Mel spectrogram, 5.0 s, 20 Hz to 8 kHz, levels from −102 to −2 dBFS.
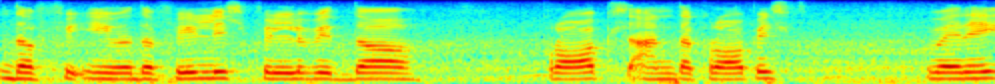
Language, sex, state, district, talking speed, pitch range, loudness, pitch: English, female, Punjab, Fazilka, 180 wpm, 210-225 Hz, -16 LUFS, 215 Hz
